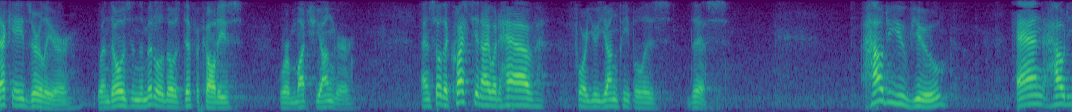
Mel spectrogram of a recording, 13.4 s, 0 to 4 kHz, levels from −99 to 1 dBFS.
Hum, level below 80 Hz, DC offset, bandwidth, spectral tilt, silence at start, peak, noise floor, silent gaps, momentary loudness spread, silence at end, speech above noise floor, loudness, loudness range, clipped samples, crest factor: none; -68 dBFS; under 0.1%; 4 kHz; -10.5 dB/octave; 0 s; -8 dBFS; -61 dBFS; none; 15 LU; 0 s; 33 dB; -28 LUFS; 8 LU; under 0.1%; 22 dB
